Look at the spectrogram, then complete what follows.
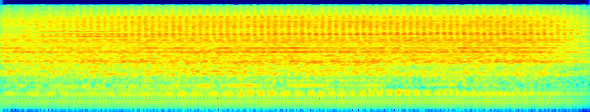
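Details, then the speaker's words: Car clutch with the pedal released: fast, even ticking clatter about three or four beats a second that stops when the clutch is pressed and returns on release; worn or broken clutch release bearing. "dañado como son baleros puede que ya estén rotos y es por eso que se escuche ese ruido"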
